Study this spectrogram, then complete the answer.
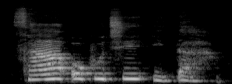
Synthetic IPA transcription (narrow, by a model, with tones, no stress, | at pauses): sãː˨˦ʔo˦kʰu˦t͡ʃʰi˦i˨tʼa˨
